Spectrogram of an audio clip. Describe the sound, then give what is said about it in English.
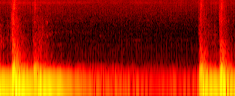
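Heavy knocking on a door, two quick thuds, a pause of about a second and a half, then two more, booming with a deep low end. No voices. “Bromo. It's your stepbrother. Open the door.”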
